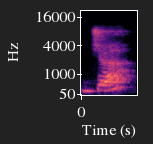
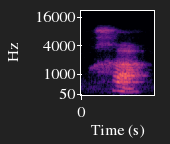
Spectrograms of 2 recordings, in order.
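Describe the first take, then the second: First: The syllable begins with a J sound. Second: The syllable begins with an H sound. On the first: "how do I pronounce it? Medija, ja" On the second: "or ha?"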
